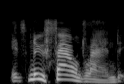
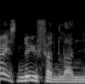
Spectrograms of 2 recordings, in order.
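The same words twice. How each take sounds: First: Newfoundland slowly as new-FOUND-land; slow Newfoundland with a full "found" and "land"; spelling pronunciation. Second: Newfoundland said as NEW-fund-lund; Newfoundland with "found" reduced to "fund"; corrected pronunciation. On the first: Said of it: "So I was calling it Newfoundland". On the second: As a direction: shrink Newfoundland to NEW-fun-lund, weak last syllables. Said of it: "she's like". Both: Retold or imitated.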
